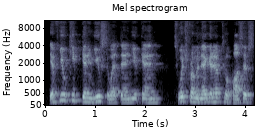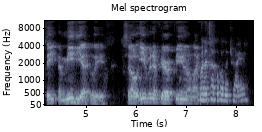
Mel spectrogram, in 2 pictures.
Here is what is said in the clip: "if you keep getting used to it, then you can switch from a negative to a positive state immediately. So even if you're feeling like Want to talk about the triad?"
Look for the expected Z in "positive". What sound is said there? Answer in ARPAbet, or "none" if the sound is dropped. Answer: Z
